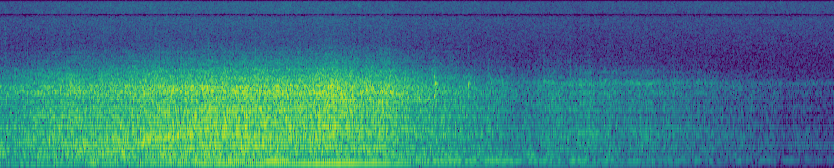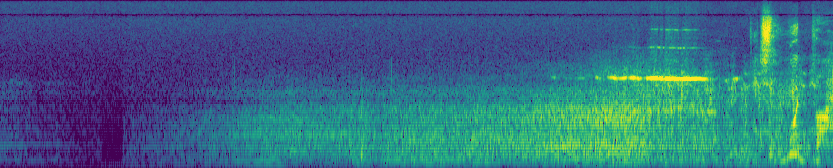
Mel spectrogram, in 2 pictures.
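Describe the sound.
A helicopter roars loudly overhead at a farm, over the lawn, its engine drone dropping away to near quiet midway, then swelling back up again, with faint voices in the background.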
